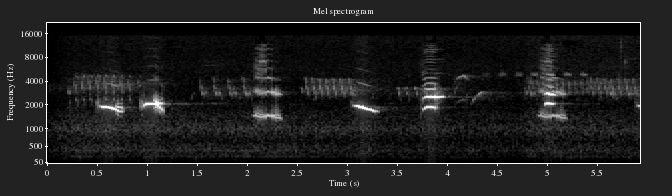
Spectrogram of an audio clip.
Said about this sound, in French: Il n'y a qu'à écouter le bouvreuil pivoine qui chante en posant ses notes ou doubles notes.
